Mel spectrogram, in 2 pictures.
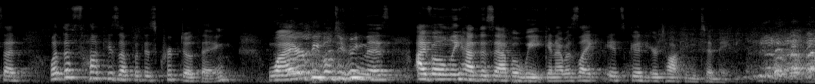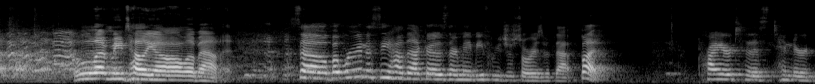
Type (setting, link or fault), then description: setting, live audience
